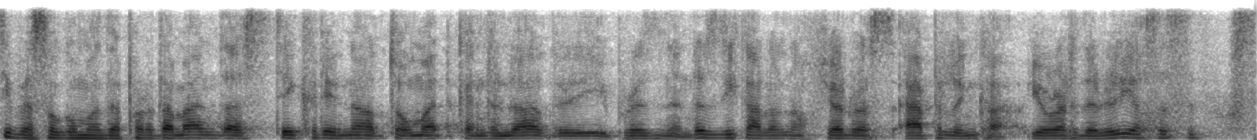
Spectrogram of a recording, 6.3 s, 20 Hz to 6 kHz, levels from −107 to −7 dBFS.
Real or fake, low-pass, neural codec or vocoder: fake; 5.4 kHz; codec, 16 kHz in and 24 kHz out, 0.4 kbps, LongCat-Audio-Codec, fine tuned four codebook decoder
